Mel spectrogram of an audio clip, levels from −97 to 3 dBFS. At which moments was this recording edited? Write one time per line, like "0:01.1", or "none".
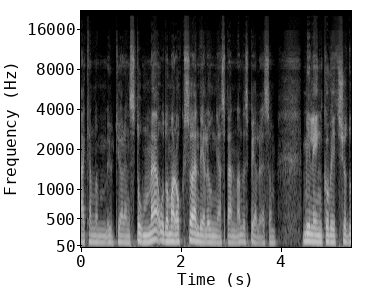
none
